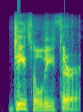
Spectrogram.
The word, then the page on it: diethyl ether: American English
